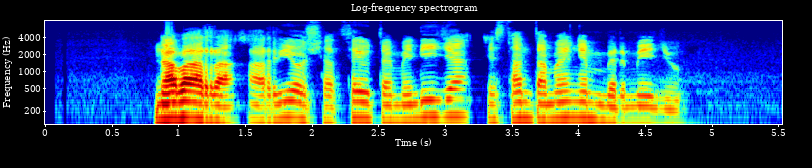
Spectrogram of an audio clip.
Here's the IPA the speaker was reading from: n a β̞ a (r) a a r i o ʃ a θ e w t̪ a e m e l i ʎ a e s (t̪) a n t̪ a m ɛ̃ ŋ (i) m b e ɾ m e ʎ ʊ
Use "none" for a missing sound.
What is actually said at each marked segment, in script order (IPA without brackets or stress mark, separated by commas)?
r, t̪, e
